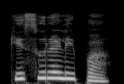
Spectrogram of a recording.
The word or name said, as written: ಕಿಸುರಳಿಪ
